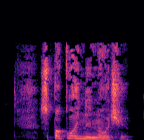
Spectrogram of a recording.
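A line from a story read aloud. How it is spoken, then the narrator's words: Gloomy. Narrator (Russian): мрачно сказал Турецкий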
